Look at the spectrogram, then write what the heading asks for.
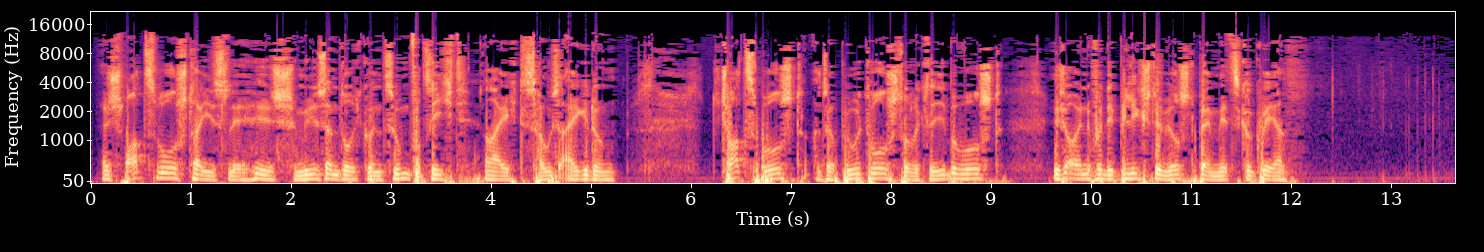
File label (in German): "schwarzwurstheisle", schwaebisch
